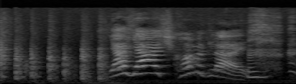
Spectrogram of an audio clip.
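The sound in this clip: Knocking at a door in a German radio play: a quick run of several sharp, evenly spaced raps, after which voices speak.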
